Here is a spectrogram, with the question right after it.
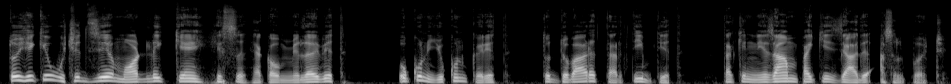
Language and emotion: Kashmiri, neutral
